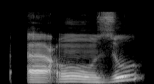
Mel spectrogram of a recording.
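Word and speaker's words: أَعُوذُ: ya Qul auu ya Zu adalah huruf d yang nipis berbeza dengan Za ya kalau kita sebut auzu dengan dua gigi kita atas bawah tu rapat itu tidak tepat ya bacaan tu seolah-olah ada Za huruf Za di situ tapi huruf ini adalah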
